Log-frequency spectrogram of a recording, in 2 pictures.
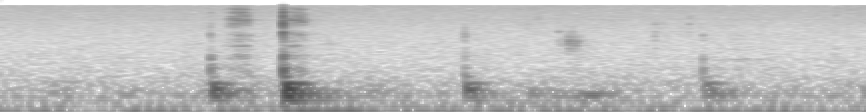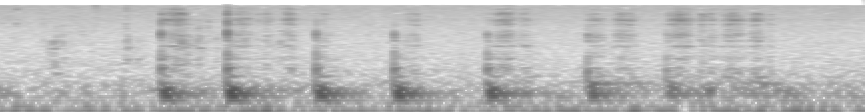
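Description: A plastic stylus tip makes quick, repeated shading strokes across a large iPad glass touchscreen fitted with a matte screen protector, scratching the film. Short, dry scratches sound in uneven bursts, each with a brief bright hiss over a low thud, then fade quickly.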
